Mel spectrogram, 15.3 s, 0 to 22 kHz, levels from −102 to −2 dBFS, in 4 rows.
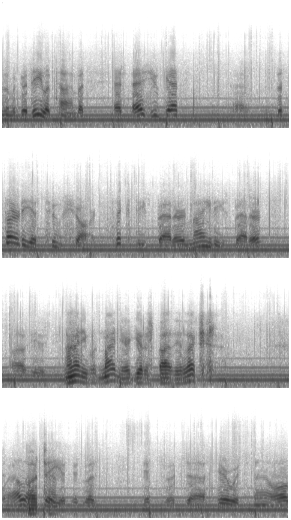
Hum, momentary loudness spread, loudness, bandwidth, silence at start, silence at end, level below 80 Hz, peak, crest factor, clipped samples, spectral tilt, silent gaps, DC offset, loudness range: none; 9 LU; -31 LUFS; 6.4 kHz; 0 s; 0 s; -54 dBFS; -10 dBFS; 20 dB; under 0.1%; -9 dB/octave; none; under 0.1%; 4 LU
